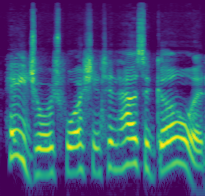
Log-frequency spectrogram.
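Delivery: high, sing-song adult woman voice; chaperone's greeting. Retold or imitated. Chaperone greeting the student, high and cheery. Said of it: "She was like".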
